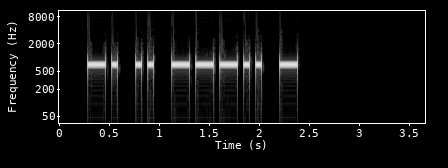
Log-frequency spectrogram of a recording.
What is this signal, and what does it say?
Morse code, heard as a keyed tone, about 20 wpm, 700 Hz. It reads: NI8T
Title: USA Call Signs - 4 Characters - 3x Character Spacing - 20wpm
